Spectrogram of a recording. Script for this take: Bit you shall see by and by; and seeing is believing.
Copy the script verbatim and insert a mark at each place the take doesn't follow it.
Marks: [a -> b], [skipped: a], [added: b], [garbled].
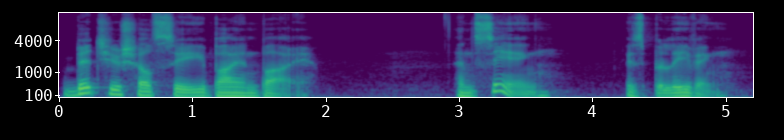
Bit you shall see by and by; and seeing is believing.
